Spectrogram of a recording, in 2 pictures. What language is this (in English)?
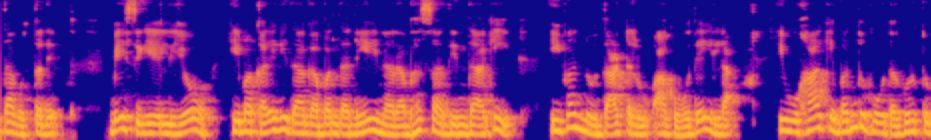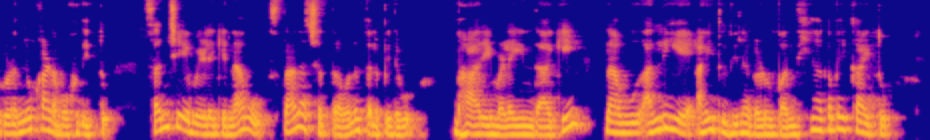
Kannada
